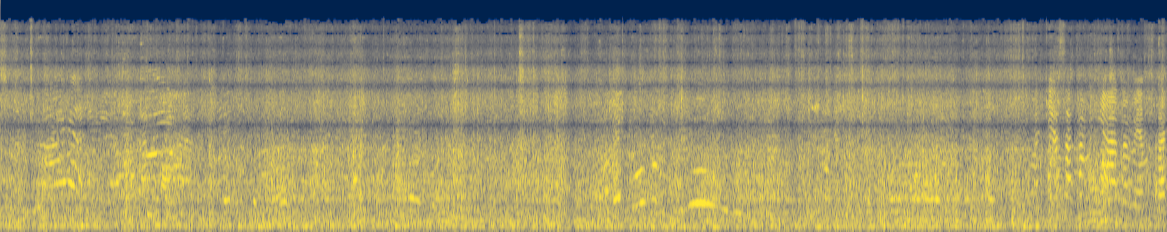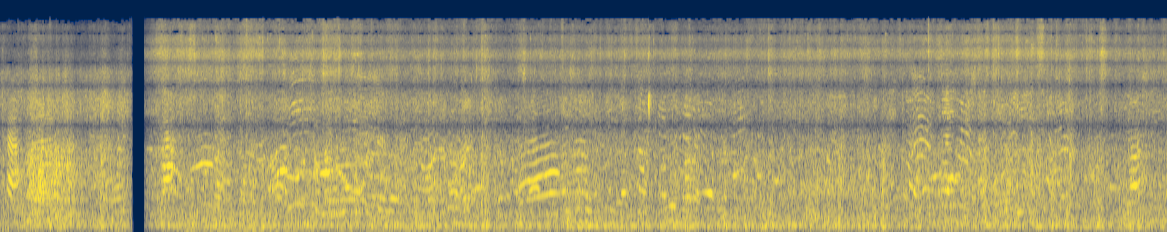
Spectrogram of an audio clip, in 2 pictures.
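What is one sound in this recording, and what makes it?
A small train engine hums steadily while rolling along.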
